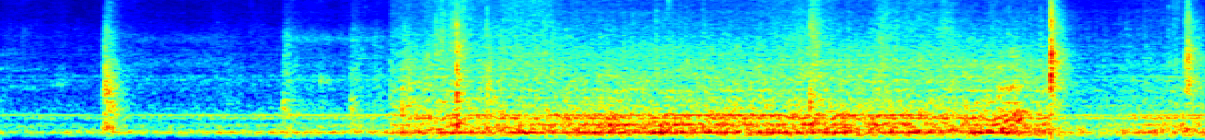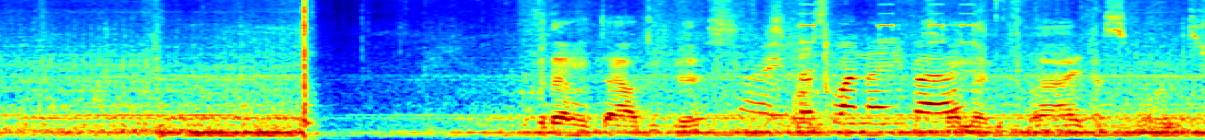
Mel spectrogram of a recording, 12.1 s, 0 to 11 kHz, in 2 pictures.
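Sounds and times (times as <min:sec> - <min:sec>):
steady hum: 0:09.6 - 0:11.0.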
